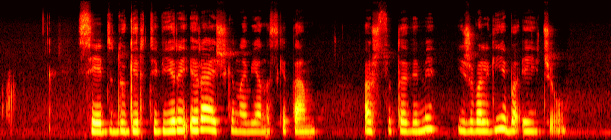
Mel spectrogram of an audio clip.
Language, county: Lithuanian, Panevėžys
